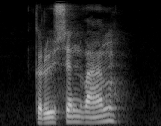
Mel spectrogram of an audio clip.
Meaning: megalomania, delusion of grandeur
- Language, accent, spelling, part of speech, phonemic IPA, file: German, Austria, Größenwahn, noun, /ˈɡʁøːsn̩vaːn/, De-at-Größenwahn.ogg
